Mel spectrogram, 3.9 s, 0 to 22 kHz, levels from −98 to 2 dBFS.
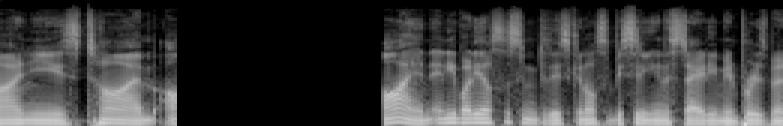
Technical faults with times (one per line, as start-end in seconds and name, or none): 0.88-1.92 playback stall
1.92-3.88 time-compressed catch-up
